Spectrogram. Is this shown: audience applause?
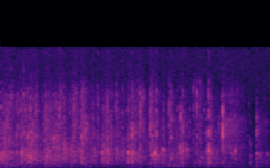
yes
